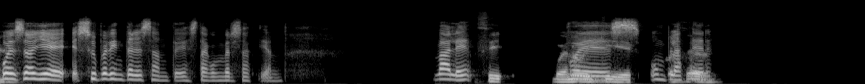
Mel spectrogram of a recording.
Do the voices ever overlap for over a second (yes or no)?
yes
